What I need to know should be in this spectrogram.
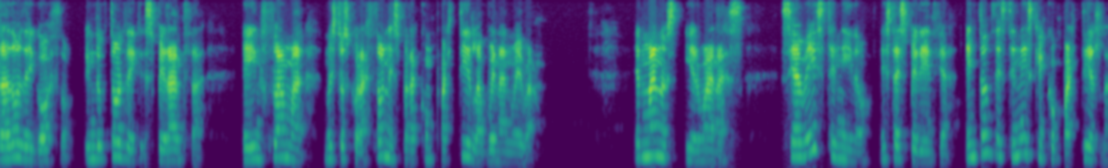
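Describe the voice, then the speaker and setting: Speaking at a fairly slow pace with an English-speaking accent, a woman has a fairly high pitch, a bright, sharp tone and ordinary pitch variation. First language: English (speaking Spanish). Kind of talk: conference talk. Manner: halting, self-correcting.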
